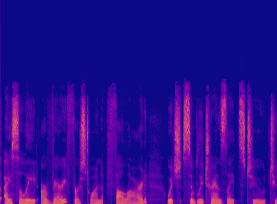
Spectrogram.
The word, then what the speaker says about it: falar: Let's isolate our very first one, falar, which simply translates to to speak. The standard formal pronunciation here is falar.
